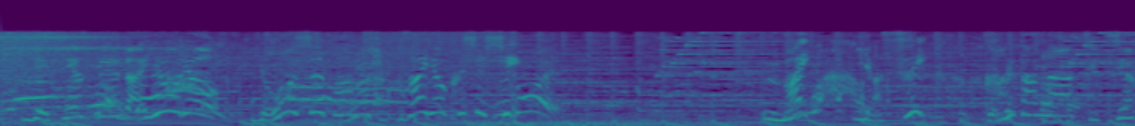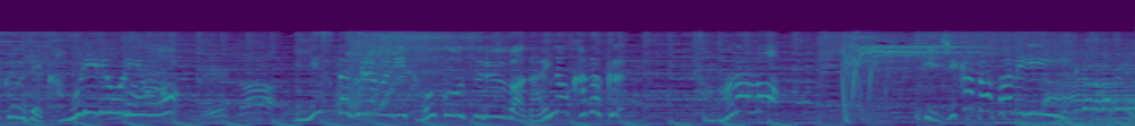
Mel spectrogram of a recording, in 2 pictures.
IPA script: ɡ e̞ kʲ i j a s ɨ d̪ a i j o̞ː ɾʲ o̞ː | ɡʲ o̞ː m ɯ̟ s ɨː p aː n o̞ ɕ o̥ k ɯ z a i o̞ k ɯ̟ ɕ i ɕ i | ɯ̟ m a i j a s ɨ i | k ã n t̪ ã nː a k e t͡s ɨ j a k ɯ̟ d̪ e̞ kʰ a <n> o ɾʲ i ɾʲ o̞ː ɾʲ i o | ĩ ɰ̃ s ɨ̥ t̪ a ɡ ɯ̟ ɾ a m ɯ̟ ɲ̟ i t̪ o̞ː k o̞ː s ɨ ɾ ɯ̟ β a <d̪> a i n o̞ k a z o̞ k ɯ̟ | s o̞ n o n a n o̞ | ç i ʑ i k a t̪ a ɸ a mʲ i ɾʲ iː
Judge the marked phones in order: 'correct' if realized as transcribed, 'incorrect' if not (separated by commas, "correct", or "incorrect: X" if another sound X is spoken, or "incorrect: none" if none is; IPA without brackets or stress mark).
incorrect: m, correct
